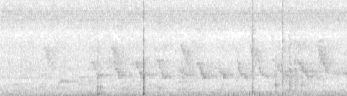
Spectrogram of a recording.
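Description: A bird calling a quick run of short, falling chirps over and over, with a few sharp clicks and a steady low hum beneath.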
